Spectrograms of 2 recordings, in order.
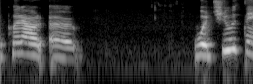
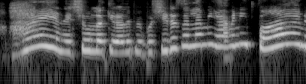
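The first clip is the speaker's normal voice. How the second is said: imitating mom; 9 semitones higher, faster than usual. Daughter mimicking her mom complaining to other people, playful high imitation. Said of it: "And she's like".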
